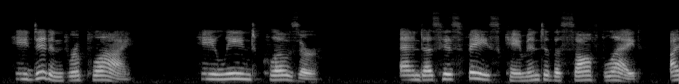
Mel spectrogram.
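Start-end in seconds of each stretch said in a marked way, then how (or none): none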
